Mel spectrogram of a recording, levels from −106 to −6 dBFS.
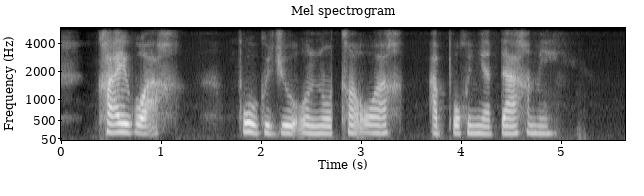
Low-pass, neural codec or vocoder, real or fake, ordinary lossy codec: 5.4 kHz; codec, 16 kHz in and 24 kHz out, 0.6 kbps, FocalCodec, streaming, 2048 codes; fake; AAC, 48 kbps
